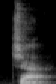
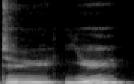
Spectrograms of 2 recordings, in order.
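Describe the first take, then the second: First: The two words blend into one short syllable. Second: Both words are pronounced fully and separately. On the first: The speaker calls it right. "we say ja" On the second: The speaker calls it wrong. "We don't say do you"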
